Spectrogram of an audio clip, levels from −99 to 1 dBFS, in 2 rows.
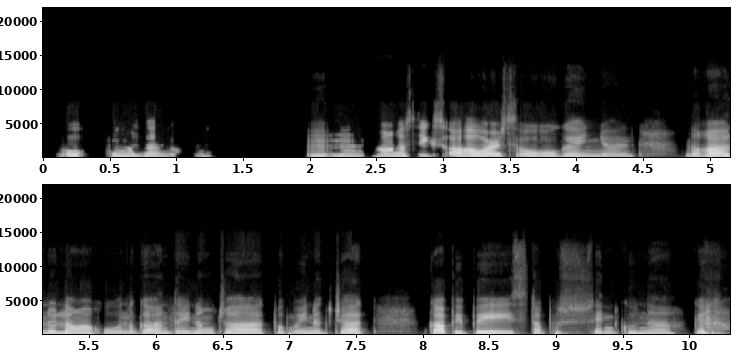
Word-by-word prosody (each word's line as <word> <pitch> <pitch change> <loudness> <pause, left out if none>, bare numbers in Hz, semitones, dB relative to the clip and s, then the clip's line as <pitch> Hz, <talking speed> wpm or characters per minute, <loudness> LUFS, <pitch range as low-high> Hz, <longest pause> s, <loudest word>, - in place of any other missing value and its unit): O 460 - +1 0.2
mga 255 -2 0
gano'n. 200 -1 -7 0.8
Mm, 220 -4 -3
mga 235 +3 +1
6 245 - -7
hours. 215 -4 +5
Oo, 185 -1 0
ganyan. 195 -2 -4 0.4
Naka-ano 250 +1 +4
lang 255 0 +3
ako, 195 -1 -5
nag-aantay 225 +2 0
ng 275 +2 -1
chat 245 -3 +3
‘pag 215 - -5
may 215 - -2
nag-chat. 235 -1 0 0.4
Copy 240 +6 +4
paste 220 -2 +2
tapos 245 +3 -5 0.2
send 195 -1 -4
ko 260 +5 -4
na 225 -2 -3
gano 270 - -1
225 Hz, 145 wpm, -24 LUFS, 200-245 Hz, 0.8 s, hours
